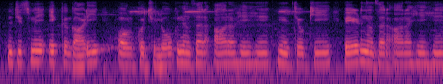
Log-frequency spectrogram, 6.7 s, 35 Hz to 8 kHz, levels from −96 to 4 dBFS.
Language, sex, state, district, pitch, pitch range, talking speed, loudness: Hindi, male, Bihar, Jamui, 130 Hz, 130-140 Hz, 155 wpm, -39 LUFS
